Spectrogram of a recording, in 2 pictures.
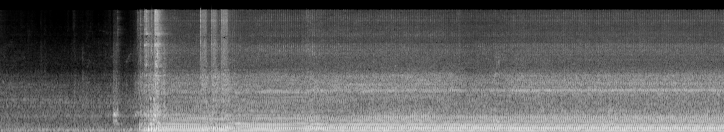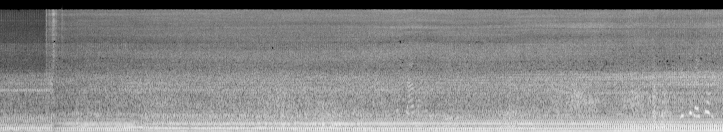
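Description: Pressure washer starts up about three seconds in and runs steadily. About halfway through, spraying begins and a loud steady hiss of the water jet joins the engine.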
